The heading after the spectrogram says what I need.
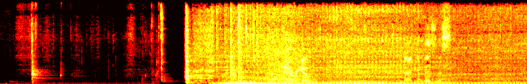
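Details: Chinese mini excavator with a crank-no-start caused by a black, fouled spark plug; after cleaning the electrode with a brass brush it catches at once and settles into an even, steady low thrum of about three beats a second, a clean start.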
